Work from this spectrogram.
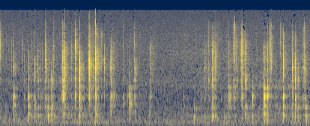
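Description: A long, hollow roll of vinyl adhesive sheet in a clear plastic sleeve lies on a lace tablecloth and is tapped and scratched with long nails. Many quick, bright crinkly ticks and scratches come in two busy bursts with a short quiet gap between. Each sound dies away almost at once, with nothing low underneath.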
